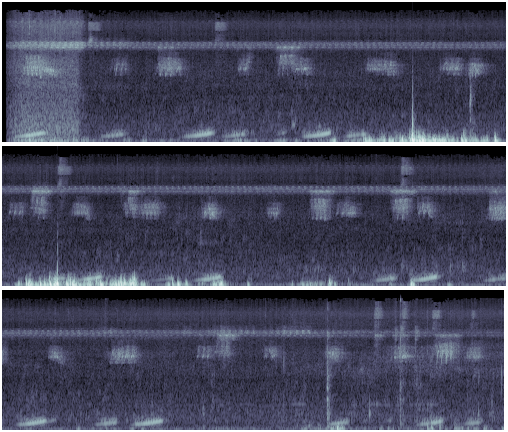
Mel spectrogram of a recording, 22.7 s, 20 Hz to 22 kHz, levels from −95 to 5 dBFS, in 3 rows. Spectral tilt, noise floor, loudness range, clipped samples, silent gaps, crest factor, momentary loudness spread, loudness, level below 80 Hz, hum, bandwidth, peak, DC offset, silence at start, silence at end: -4.5 dB/octave; -43 dBFS; 14 LU; under 0.1%; none; 22 dB; 20 LU; -23 LUFS; -24 dBFS; none; 17 kHz; 0 dBFS; under 0.1%; 0.05 s; 0 s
